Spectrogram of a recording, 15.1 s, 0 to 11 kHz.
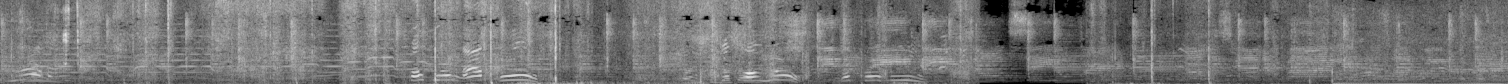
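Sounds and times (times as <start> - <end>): children's high-pitched voices: 0.0 - 0.8, 3.9 - 5.5, 6.8 - 9.6
background music: 0.0 - 15.0.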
